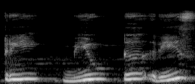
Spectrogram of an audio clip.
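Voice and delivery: slow, drawn out with a rising end; slow spelled-out build. Shown as a demonstration. Teacher slowly sounding the word for the class. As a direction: stretch each syllable, lift at the end. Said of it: "पूरी meaning क्या बनी?".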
